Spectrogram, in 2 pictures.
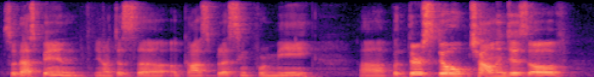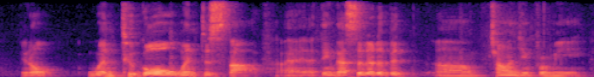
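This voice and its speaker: A man with a Korean American accent, a pastor answering informally and haltingly, mixing Korean words into his English. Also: medium pitch, creaky. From United States. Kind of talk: informal interview answer in church. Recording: roomy echo.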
